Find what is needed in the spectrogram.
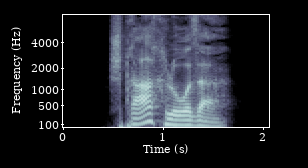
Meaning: inflection of sprachlos: 1. strong/mixed nominative masculine singular 2. strong genitive/dative feminine singular 3. strong genitive plural
- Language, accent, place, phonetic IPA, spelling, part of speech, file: German, Germany, Berlin, [ˈʃpʁaːxloːzɐ], sprachloser, adjective, De-sprachloser.ogg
